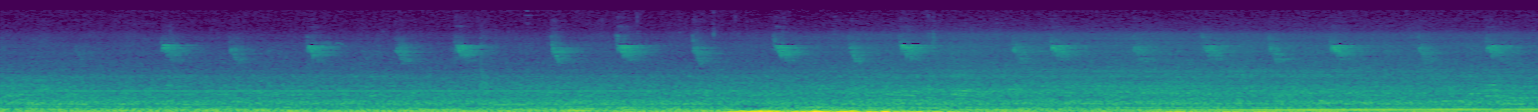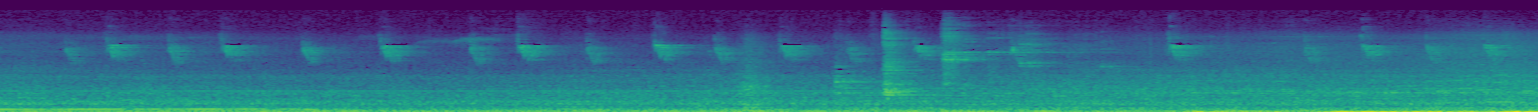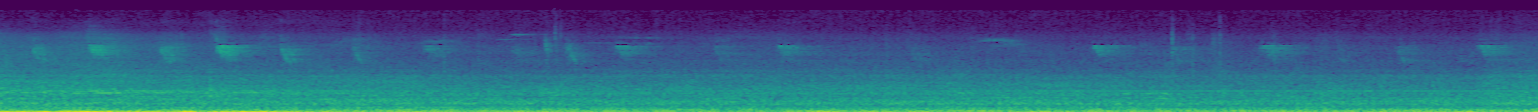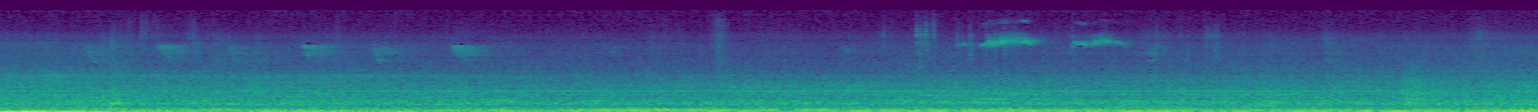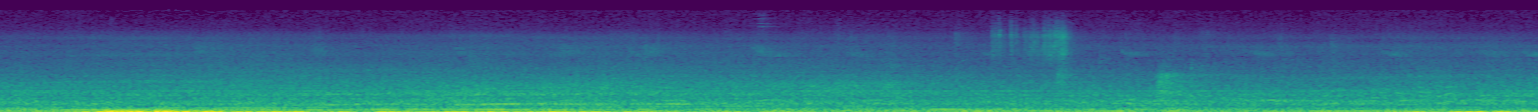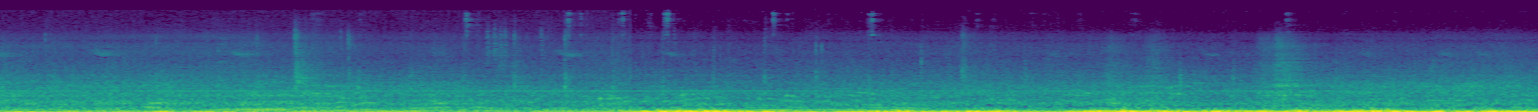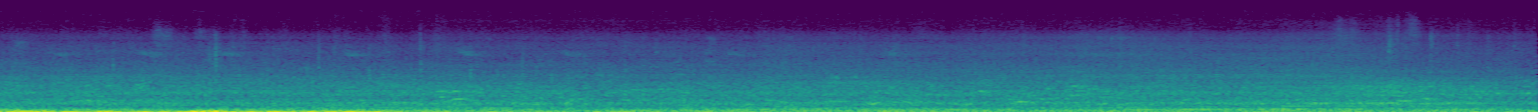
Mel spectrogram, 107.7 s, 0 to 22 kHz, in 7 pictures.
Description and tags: Small quiet street ambience
Small street, quiet (few vehicles, pedestrians, people talking). Someone throws glass in a recycling container at 0'23. Birds singing throughout. Recorded at 10 AM from inside a car (stopped, windows open).
birds, field-recording, cars, morning, quiet, street, footsteps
